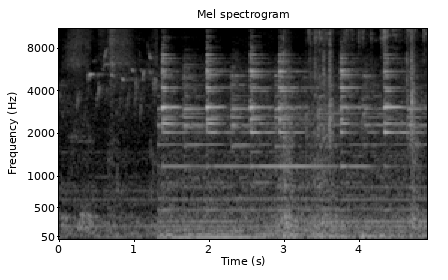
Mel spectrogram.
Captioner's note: church bells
